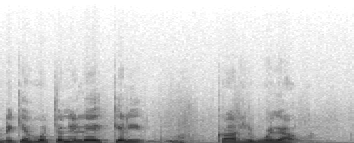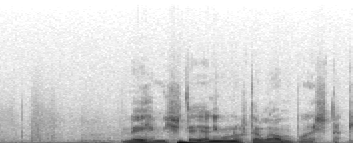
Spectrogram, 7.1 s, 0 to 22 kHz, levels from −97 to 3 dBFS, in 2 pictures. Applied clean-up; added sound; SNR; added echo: none; none; none; none.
